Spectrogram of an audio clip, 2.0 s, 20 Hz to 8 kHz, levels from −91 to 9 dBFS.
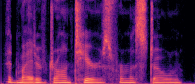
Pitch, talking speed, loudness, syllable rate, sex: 170 Hz, 245 wpm, -16 LUFS, 5.2 syllables/s, female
